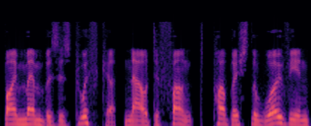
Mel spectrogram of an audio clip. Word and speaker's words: Dwifca: when the Doctor Who Fan Club of America, pronounced by members as Dwifka, now defunct, published the Wovian Times as its newsletter.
